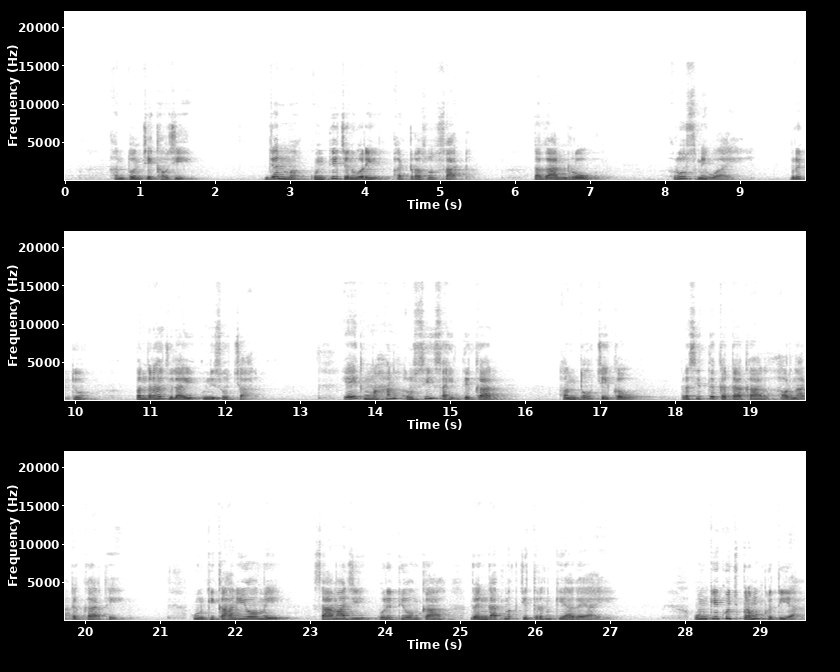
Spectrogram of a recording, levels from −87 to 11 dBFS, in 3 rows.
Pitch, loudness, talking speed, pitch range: 175 Hz, -23 LUFS, 95 wpm, 160-215 Hz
